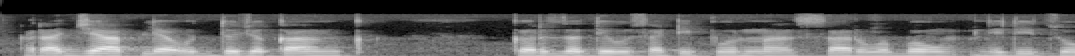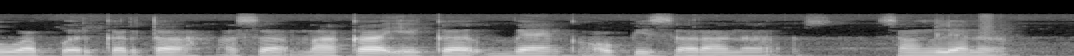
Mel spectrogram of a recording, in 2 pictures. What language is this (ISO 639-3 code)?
mar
